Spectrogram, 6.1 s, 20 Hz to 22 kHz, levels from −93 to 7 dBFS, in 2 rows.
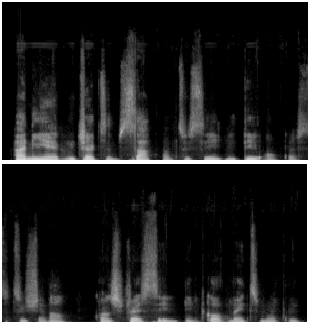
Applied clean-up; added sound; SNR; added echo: neural mask model DeepFilterNet 3.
